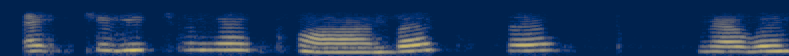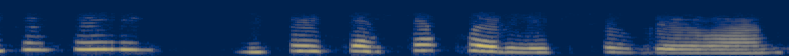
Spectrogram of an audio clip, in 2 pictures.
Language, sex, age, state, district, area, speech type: Kashmiri, female, 45-60, Jammu and Kashmir, Srinagar, urban, conversation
